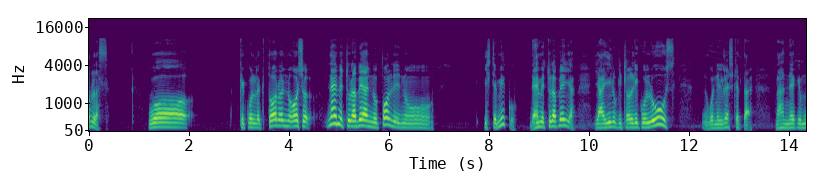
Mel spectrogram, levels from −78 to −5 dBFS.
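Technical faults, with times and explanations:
No technical faults can be heard in the signal at any point in the speech recording.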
